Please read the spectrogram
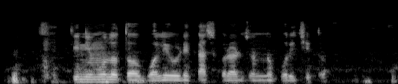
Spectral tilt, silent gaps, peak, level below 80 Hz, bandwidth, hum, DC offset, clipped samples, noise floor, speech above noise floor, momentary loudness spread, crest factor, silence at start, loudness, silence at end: -6 dB/octave; none; -4 dBFS; -54 dBFS; 8 kHz; none; under 0.1%; under 0.1%; -41 dBFS; 18 dB; 22 LU; 20 dB; 0.1 s; -22 LUFS; 0 s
